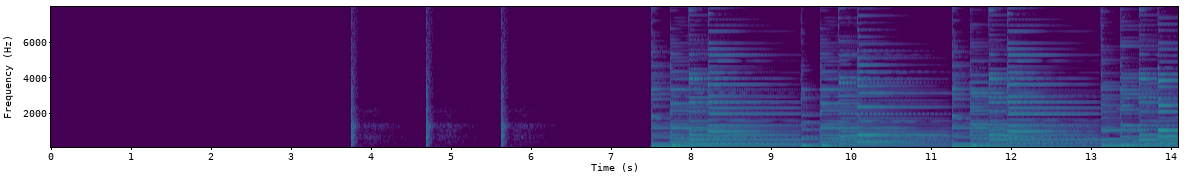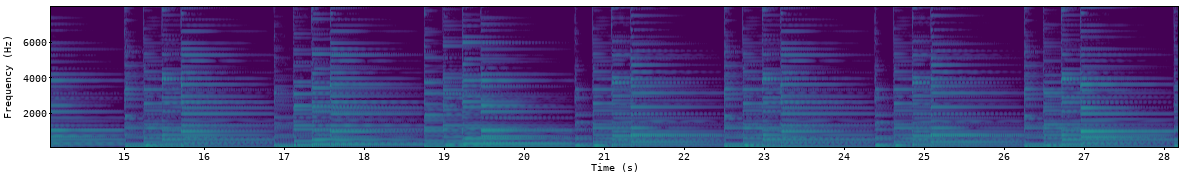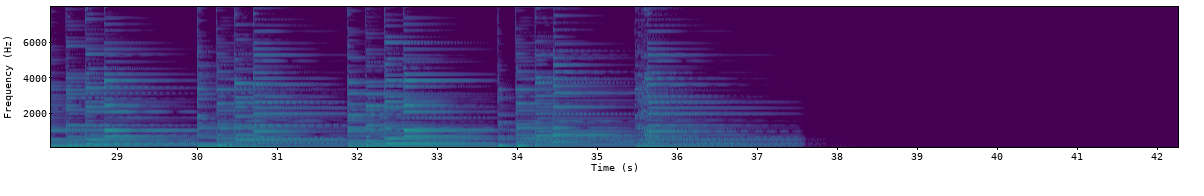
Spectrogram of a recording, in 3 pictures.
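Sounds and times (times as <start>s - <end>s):
guitar: 7.5s - 37.6s.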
